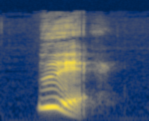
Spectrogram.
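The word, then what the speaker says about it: 위에 (月): 월, 월. 발음이 중요해요. 자, 네. 위. – 위. – 위에. – 위에. – 자, 입 모양은 우로 하시고요. – 우. – 그쵸. 발음은 위로. – 위에. – 그렇죠. – 위에.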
